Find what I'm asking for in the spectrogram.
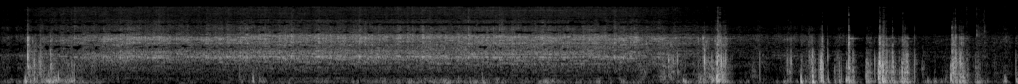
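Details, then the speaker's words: Well house on a low-yield well with 1HP shallow well pump, cycle stop valve and backwashing filter feeding a 500 gallon tank: steady high hiss of water forced through a valve with scattered clicks and rattles; the valve makes the noise, cause suspected. "and you can hear the dull valve making all the noise in here"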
